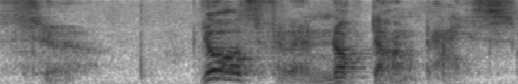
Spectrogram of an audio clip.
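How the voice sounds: Slowly and with very wide pitch swings, a man performs a put-on character voice pitched fairly low.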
